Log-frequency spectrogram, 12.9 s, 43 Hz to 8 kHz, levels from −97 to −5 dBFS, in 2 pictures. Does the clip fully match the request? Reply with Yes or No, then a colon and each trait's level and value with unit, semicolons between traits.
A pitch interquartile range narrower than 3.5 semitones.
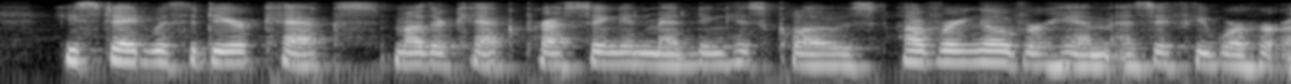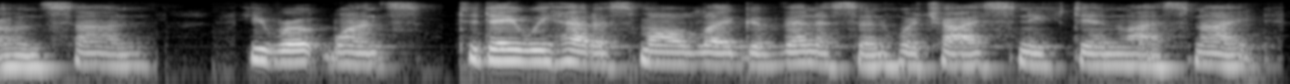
Yes: narrow, 2.6 semitones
